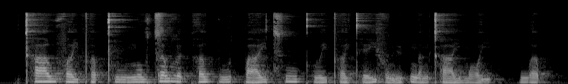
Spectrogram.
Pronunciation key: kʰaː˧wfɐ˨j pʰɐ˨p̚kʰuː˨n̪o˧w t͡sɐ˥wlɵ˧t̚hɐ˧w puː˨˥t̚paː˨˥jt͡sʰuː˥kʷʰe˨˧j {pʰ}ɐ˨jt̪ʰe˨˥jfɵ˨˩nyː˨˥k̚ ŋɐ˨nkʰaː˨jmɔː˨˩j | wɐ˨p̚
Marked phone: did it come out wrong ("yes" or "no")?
no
